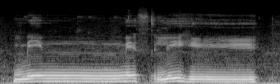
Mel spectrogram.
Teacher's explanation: میم مثلی ہی نون کی آواز نہیں آئے گی بلکہ میم اور میم کے ملنے کی آواز آئے گی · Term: ادغام مع الغنہ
